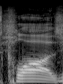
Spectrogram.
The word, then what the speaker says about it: Claus: No, but I pronounce claws with the S because the S is at the end of it.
